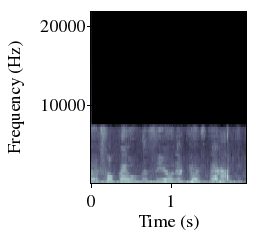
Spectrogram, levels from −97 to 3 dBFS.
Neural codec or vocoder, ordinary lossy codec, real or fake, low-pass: codec, 24 kHz, 0.9 kbps, WavTokenizer, medium music audio release; MP3, 64 kbps; fake; 7.2 kHz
